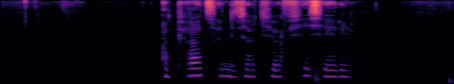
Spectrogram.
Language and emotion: Russian, neutral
